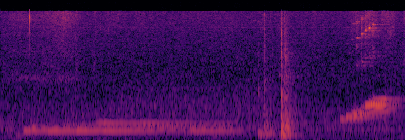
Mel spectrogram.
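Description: Merkur slot machine's electronic game sounds: a steady chord of tones while the reels spin, a short thump near three seconds in, then a quick rising run of beeps as a win comes up.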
